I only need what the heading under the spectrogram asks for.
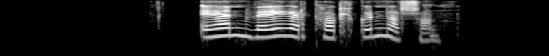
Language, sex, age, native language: Icelandic, female, 40-49, Icelandic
